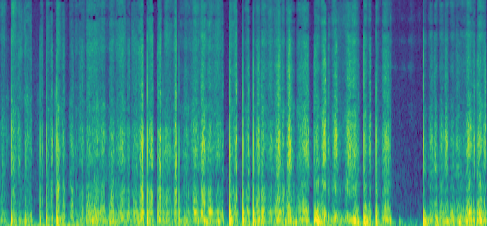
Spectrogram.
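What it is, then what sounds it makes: Pencil scratching on a paper sketch pad. A pencil shades and scratches over a large paper sheet on a held sketch pad. The result is a dense, continuous scratchy rasp with a low, rough body, broken by a brief silent pause near the five-second mark before the scratching resumes.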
